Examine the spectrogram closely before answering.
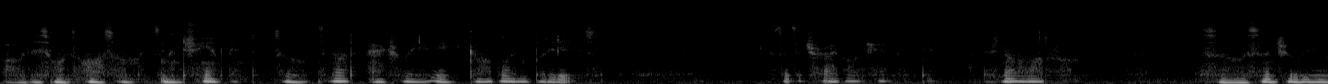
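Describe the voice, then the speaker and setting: A man speaking in a soft, breathy whisper, gently rambling in a casual ASMR style. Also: lowish voice. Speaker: ASMR video creator. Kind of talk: soft-spoken ASMR, casual card-collection show-and-tell. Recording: muffled, with background hiss.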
